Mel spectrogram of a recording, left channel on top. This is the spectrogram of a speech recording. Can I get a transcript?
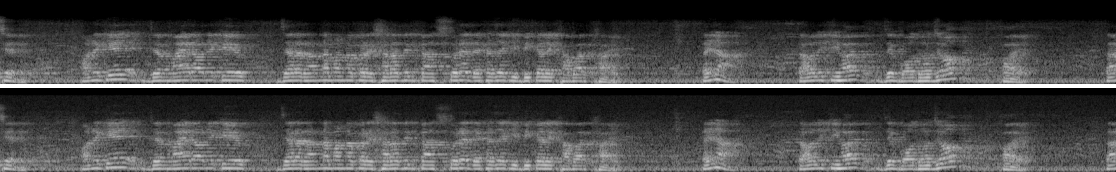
অনেকে, যে মায়েরা, অনেকে যারা রান্না বান্না করে সারাদিন কাজ করে, দেখা যায় কি বিকালে খাবার খায়, তাই না? তাহলে কি হয়? যে বদহজম হয়।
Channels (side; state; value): right; noise; hiss, 27 dB below the sound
